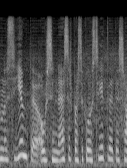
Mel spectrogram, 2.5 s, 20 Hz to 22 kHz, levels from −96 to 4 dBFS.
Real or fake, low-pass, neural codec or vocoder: fake; 14.4 kHz; vocoder, 44.1 kHz, 128 mel bands, Pupu-Vocoder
